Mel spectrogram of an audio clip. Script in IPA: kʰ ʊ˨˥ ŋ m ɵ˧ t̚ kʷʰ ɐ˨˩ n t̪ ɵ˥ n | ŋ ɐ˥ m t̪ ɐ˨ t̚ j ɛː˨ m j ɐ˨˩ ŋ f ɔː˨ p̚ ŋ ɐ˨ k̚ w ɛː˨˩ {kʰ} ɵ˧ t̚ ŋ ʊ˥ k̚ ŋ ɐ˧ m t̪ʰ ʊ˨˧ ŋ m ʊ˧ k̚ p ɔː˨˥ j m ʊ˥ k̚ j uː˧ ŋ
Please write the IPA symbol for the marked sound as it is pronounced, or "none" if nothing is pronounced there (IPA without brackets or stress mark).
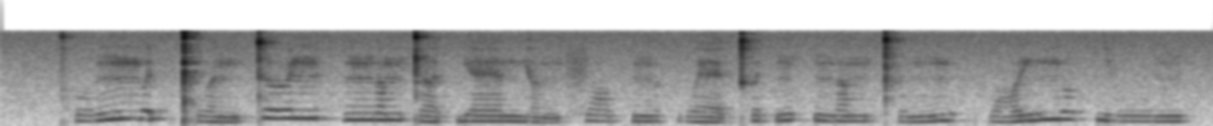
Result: kʰ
